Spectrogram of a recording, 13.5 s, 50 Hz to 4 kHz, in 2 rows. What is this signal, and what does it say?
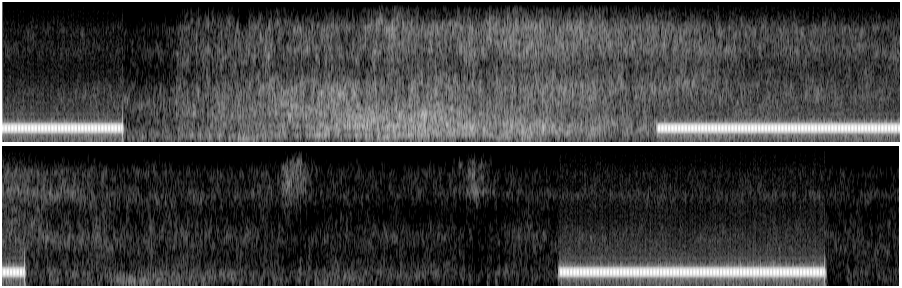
Ringback tone (North America), 440 + 480 Hz.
